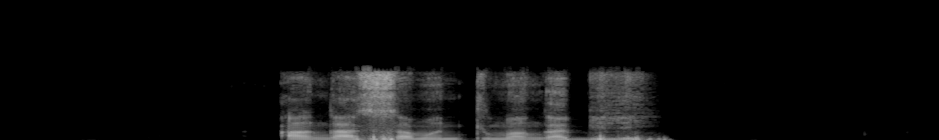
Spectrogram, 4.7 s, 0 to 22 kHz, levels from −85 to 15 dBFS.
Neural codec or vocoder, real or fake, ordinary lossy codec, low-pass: codec, 44.1 kHz, 7.8 kbps, Pupu-Codec; fake; Opus, 32 kbps; 10.8 kHz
